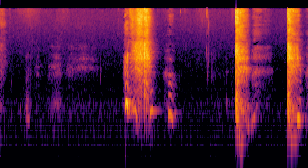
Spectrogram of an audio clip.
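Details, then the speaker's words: Sneezing from a person still sick and congested, made sneezier by allergy to a tree after a window was left open all day, while reading aloud: three forceful, wet sneezes with a sharp intake before the first. "sorry i uh i've been leaving the window open all day so i'm really sneezy and um i'm still kind of i'm still kind of sick but i actually don't get that that sneezy normally when i'm sick"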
